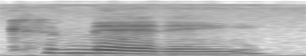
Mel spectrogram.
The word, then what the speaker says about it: committee: if we fet our dog named committee commit the stress is on the middle syllable this one is going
